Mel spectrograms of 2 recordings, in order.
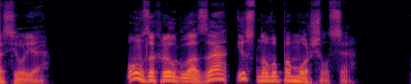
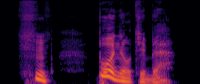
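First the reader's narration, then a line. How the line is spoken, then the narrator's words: Hmphing. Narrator (Russian): хмыкнул я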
